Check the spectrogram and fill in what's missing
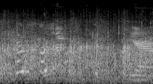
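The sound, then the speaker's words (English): A clapping sound effect inserted in a segue: a steady burst of applause from a crowd, dense overlapping claps forming a bright, continuous wash that stays loud for over a second with no talking. “I will put in a clapping feature in that segue. So pause for a clap. There we go. There's some claps.”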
